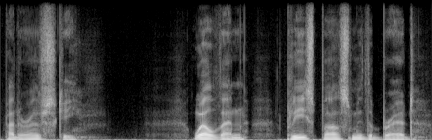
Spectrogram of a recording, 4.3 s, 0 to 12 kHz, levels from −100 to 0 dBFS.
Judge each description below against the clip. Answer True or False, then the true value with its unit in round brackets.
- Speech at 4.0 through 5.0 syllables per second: True (4.5 syllables/s)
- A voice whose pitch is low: True (90 Hz)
